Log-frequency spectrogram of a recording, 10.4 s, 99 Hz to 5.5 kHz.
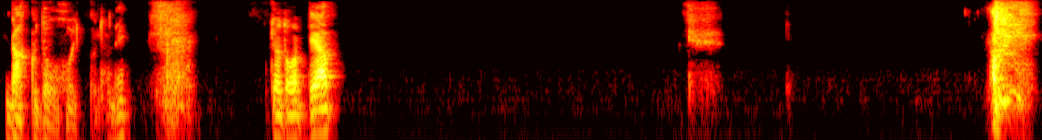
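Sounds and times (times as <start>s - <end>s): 
speech: 0.1s - 2.0s, 2.7s - 3.4s
person sneezing: 9.9s - 10.4s.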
